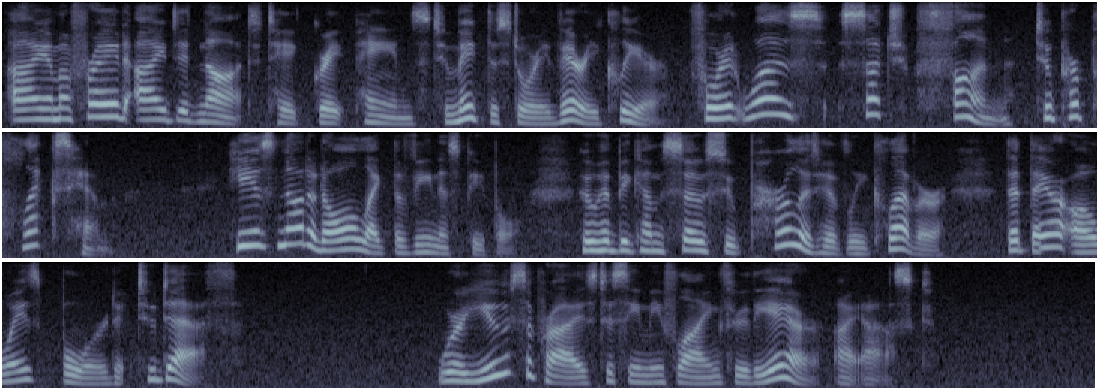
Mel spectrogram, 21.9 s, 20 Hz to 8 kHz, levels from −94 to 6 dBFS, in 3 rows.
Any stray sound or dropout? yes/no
no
